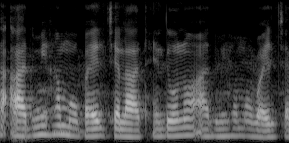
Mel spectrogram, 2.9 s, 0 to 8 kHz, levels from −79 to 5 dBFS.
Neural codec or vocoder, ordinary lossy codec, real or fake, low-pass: codec, 16 kHz, 6 kbps, DAC; none; fake; none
